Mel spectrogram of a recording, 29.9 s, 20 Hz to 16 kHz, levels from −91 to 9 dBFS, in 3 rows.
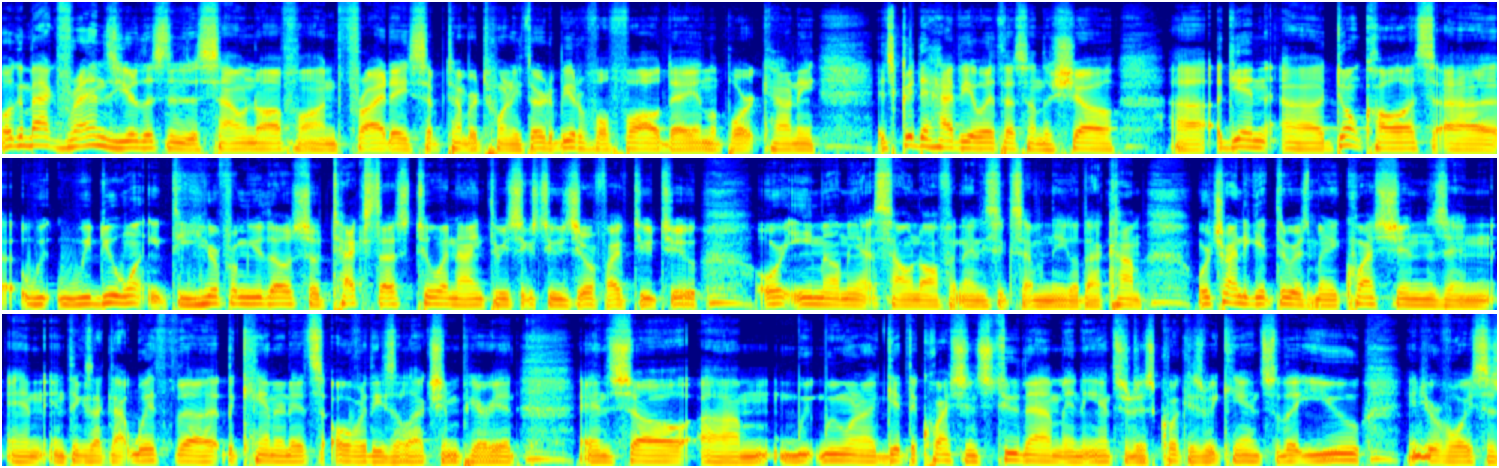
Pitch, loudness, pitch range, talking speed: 110 Hz, -18 LUFS, 100-125 Hz, 205 wpm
